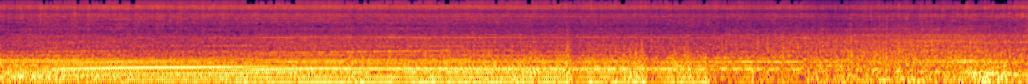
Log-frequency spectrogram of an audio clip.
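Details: John Deere ATV, test drive in high gear where it earlier sputtered: engine pulls steadily, rising then even drone under load, terrain rumble, no stumbling or sputter; running clean now.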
